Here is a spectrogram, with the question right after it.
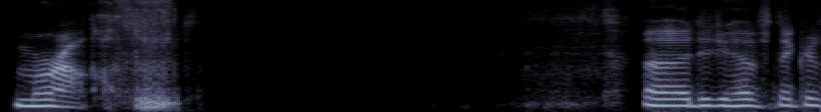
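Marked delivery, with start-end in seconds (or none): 0.1-0.9 Marath said with a rolled-out second syllable; joke pronunciation. Shown as a demonstration. Streamer joking his name [name] is said Marath. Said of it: "but it's pronounced".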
